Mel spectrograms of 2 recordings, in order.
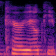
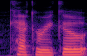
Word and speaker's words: Kakariko: quite correct and like my mom mispronounces that and says karaoke village for anyone who doesn't know karaoke village kakariko and kokiri uh corcorico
